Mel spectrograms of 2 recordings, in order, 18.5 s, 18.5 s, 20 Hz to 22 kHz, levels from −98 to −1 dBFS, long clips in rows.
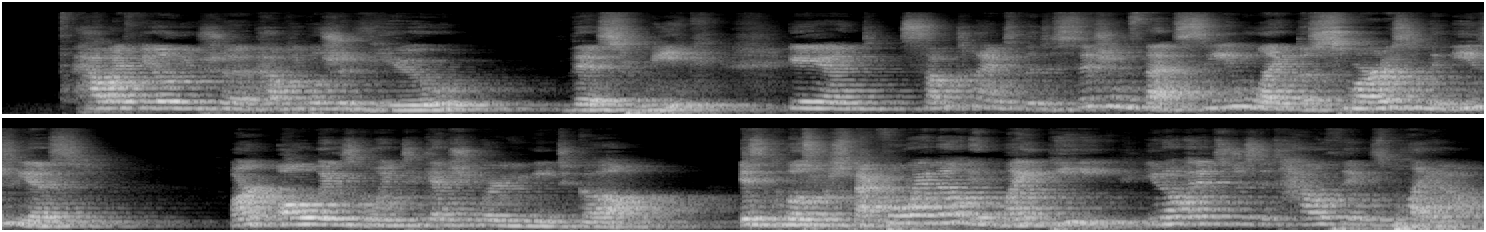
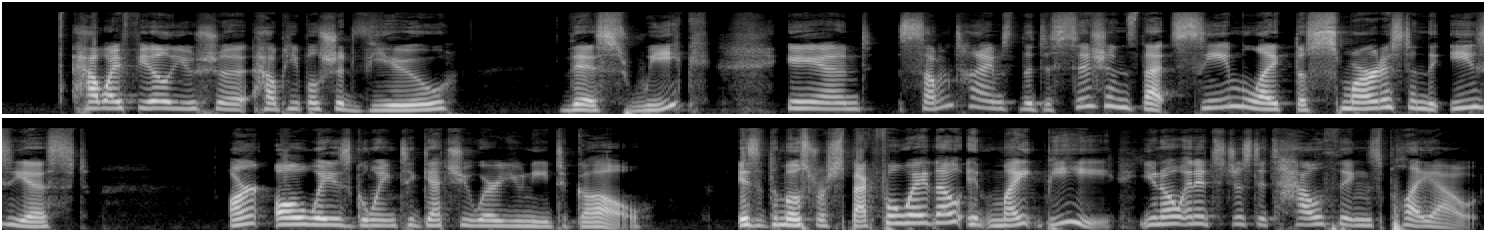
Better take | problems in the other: second | off-mic speech; far // room echo; noticeable; dies away in 1.1 s

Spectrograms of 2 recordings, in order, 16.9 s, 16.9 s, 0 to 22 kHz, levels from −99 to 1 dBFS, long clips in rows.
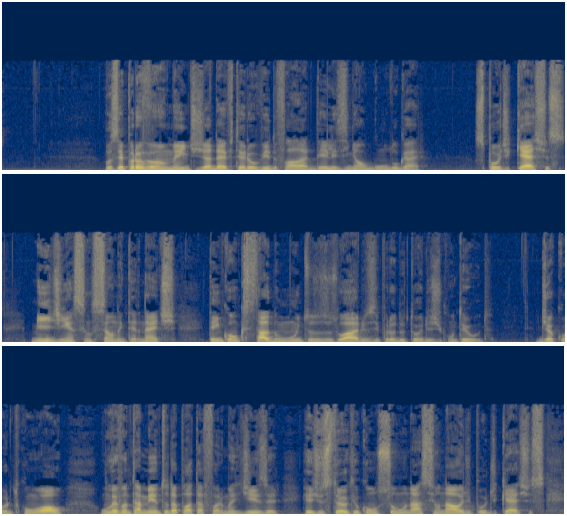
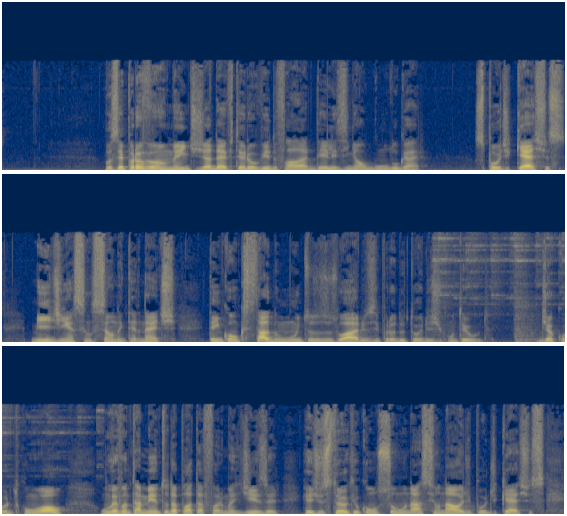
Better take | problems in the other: first | jangling keys; faint; from 10 to 12 s; peak 15 dB below the speech

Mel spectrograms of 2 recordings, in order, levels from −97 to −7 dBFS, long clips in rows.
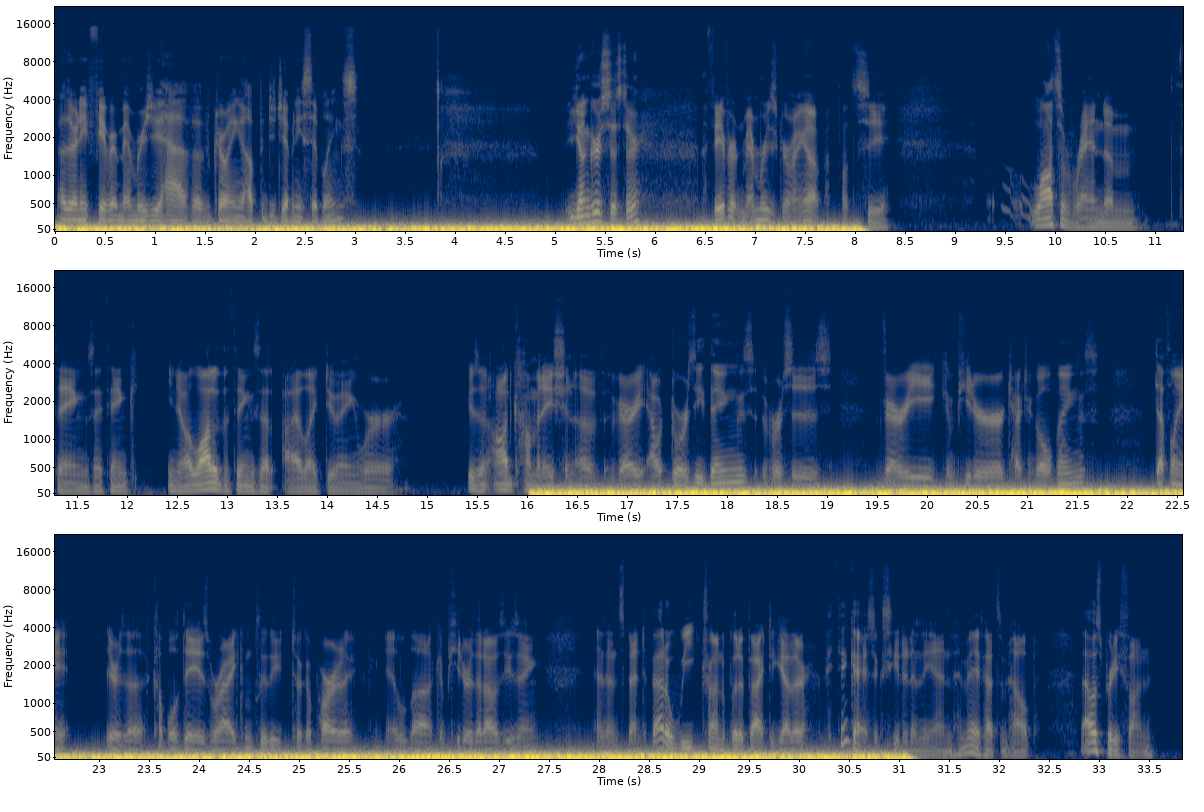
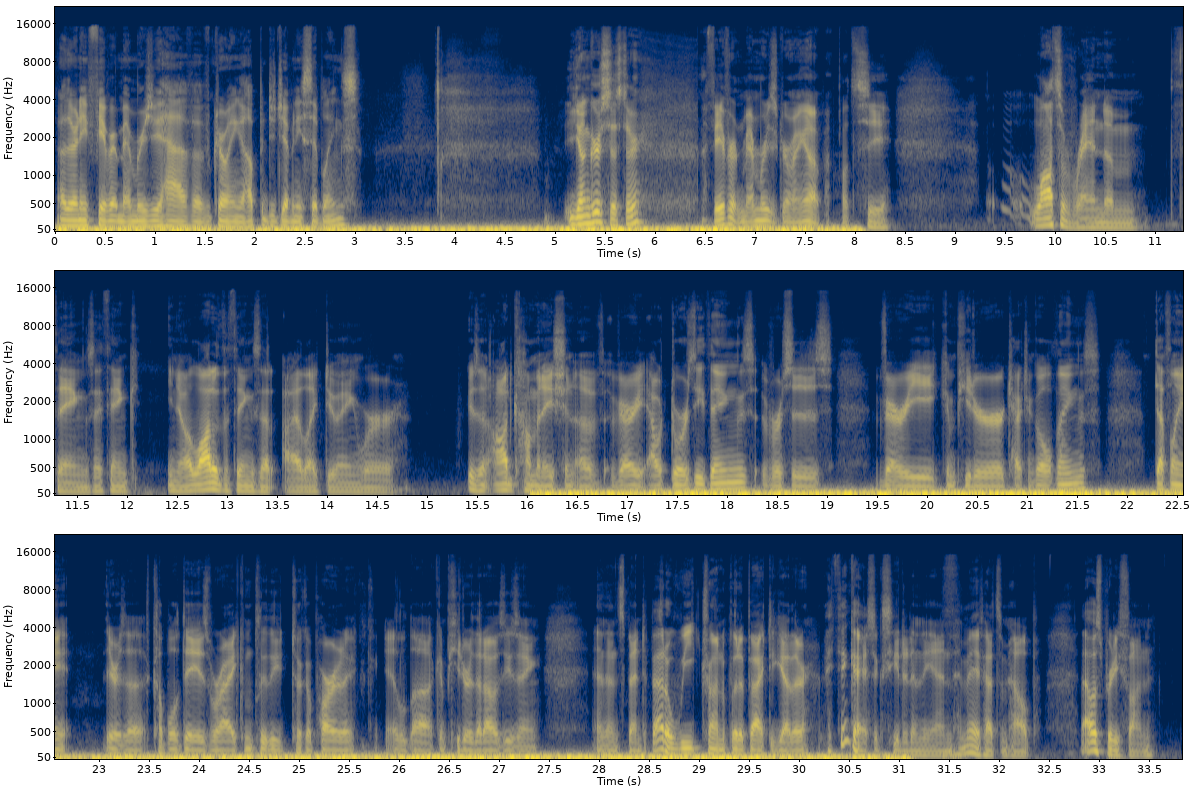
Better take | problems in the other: second | low rumble; loud; until 8 s and from 16 to 31 s; as loud as the speech; faint in the second

